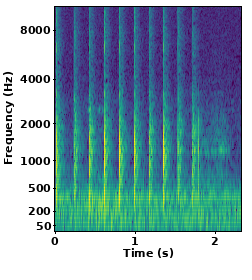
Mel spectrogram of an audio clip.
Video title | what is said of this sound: Should you buy the LG G5 and 2018 | that doesn't sound like metal at all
